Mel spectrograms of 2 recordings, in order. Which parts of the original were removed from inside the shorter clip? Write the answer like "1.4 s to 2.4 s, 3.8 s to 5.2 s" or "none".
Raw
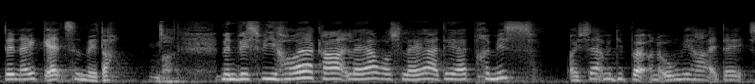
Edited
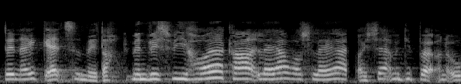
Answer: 1.2 s to 2.1 s, 4.4 s to 5.6 s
